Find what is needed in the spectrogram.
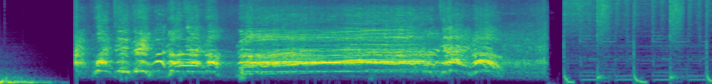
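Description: A team of young men in a huddle shouting and chanting together, building to one long group yell held for several seconds. A low boom fades out in the first second, and near the end electronic music with a steady beat starts.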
